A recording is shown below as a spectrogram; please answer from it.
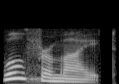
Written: wolframite

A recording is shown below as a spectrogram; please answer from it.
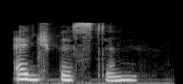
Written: Edgbaston

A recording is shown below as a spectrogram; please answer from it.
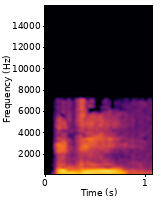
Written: idae

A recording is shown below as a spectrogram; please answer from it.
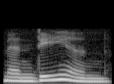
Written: Mandaean

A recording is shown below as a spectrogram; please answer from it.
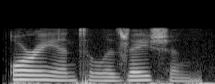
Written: orientalization

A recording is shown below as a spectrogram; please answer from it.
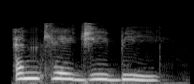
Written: nkgb

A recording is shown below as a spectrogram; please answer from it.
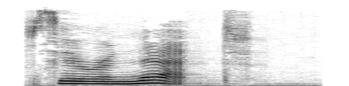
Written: serinette

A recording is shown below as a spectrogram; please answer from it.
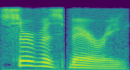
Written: serviceberry

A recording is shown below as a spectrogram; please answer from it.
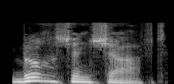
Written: burschenschaft

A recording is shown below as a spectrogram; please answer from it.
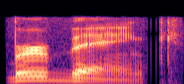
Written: Burbank

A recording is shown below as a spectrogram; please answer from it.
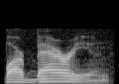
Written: barbarian

